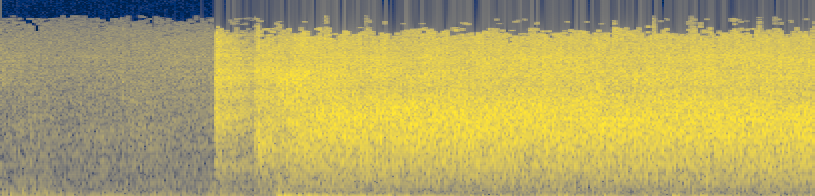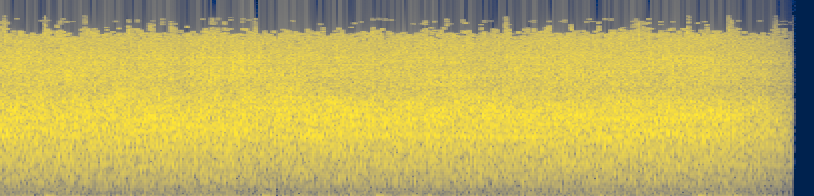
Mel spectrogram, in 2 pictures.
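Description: The last sound of the choir's final chord fading, then audience applause breaking out about a second and a half in and continuing as steady clapping.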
